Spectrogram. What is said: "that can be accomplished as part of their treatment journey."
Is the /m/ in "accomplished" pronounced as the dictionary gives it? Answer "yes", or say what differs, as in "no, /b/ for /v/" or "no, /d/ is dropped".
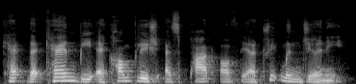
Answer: yes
